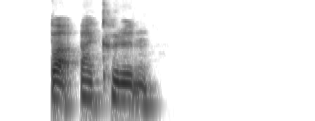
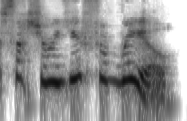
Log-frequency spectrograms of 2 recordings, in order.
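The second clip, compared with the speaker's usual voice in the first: high, loud incredulous question; mock disbelief; 13 semitones higher, 8 dB louder than usual. Owner to dog refusing her tea, mock incredulous. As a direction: act out exasperated disbelief, pitched right up.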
